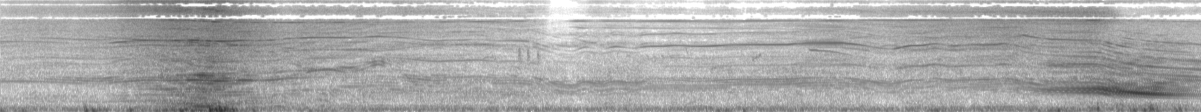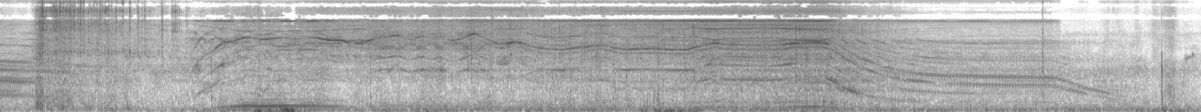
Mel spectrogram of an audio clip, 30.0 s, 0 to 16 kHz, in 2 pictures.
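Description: Electric brushless motor and propeller of a 6S-powered RC aerobatic plane whining, the pitch rising and falling with the throttle. It gets loud on a low pass about two seconds in and again around fourteen seconds with a falling pitch. After touchdown it whines through throttle changes on the ground and winds down near the end.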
